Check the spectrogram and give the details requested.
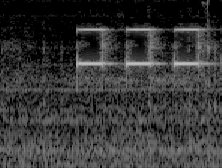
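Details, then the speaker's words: Zoll defibrillator monitor with pads connected to a simulator module, switched on in monitor-only mode (no defibrillation or pacing): three short, even, high-pitched electronic power-on beeps over low room hum. "okay everyone so once you have the defibrillator pads connected you can turn the monitor on"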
